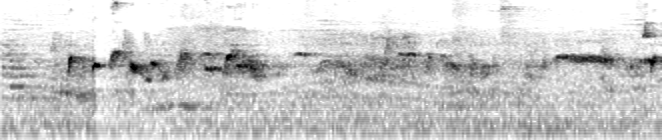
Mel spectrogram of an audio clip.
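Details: Red-whiskered bulbul singing a run of bright, warbled phrases with quick rising and falling whistles, the richest notes clustered in the first two seconds, then softer continuing chatter against a faint background hiss.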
